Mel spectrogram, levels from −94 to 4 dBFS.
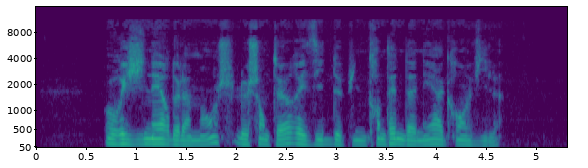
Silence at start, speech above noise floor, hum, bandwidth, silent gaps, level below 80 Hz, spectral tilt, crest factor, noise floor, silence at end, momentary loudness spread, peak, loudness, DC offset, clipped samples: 0.7 s; 40 dB; none; 11.5 kHz; none; -72 dBFS; -5 dB/octave; 20 dB; -79 dBFS; 0.65 s; 9 LU; -22 dBFS; -40 LUFS; under 0.1%; under 0.1%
